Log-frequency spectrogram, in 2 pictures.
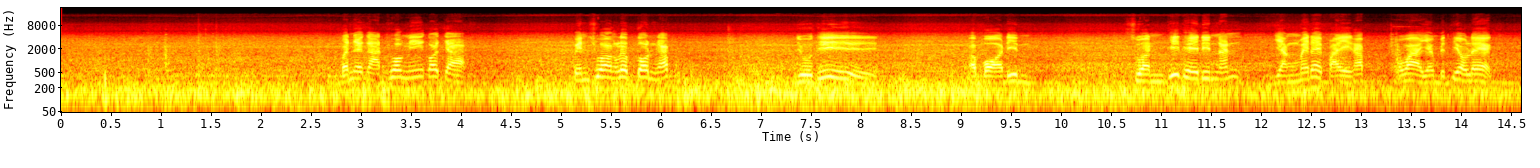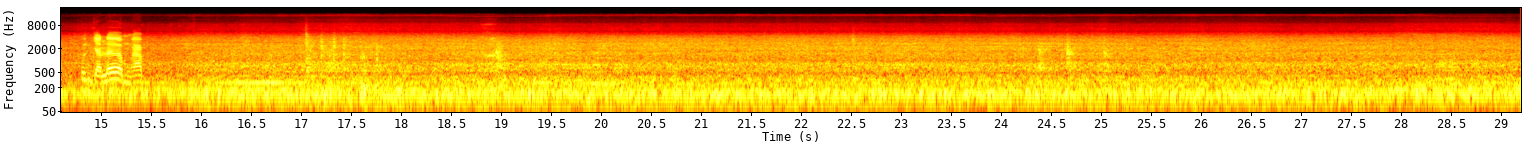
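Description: A heavy diesel engine rumbles steadily nearby.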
